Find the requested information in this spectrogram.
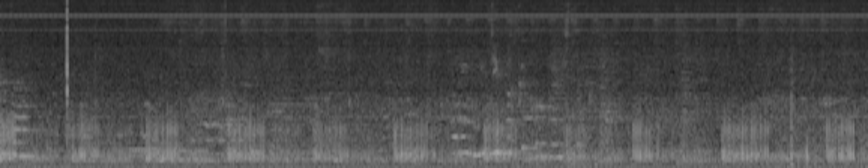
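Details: Fred the cat purring steadily, a low rumbling pulse broken into rhythmic bursts roughly every second as he breathes in and out, with a faint steady hum in the background.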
